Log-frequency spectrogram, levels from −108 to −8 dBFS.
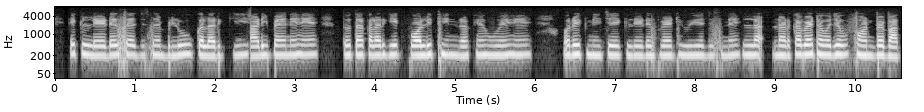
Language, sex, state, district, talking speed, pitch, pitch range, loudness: Hindi, female, Rajasthan, Nagaur, 200 wpm, 215 Hz, 210-220 Hz, -19 LUFS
